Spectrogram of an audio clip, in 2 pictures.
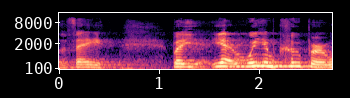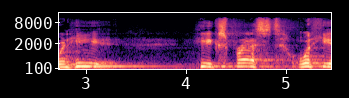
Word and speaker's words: Cowper: Most people pronounce it William Cowper because it's spelled C-O-W-P-E-R, but it's pronounced Cooper, William Cooper.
